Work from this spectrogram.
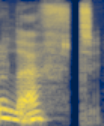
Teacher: There's a clear l sound there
